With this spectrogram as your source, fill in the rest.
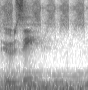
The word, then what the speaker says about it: EWZZY: I'm at EWZZY everywhere. It's just pronounced Uzi. Nothing weird about it.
